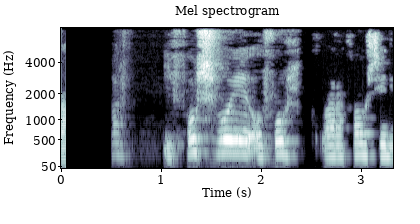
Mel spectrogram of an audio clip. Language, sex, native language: Icelandic, male, Icelandic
